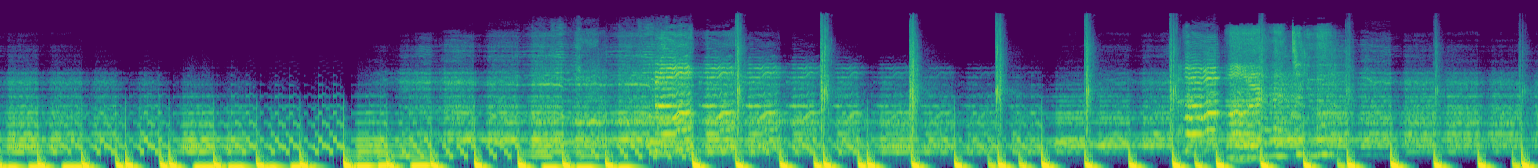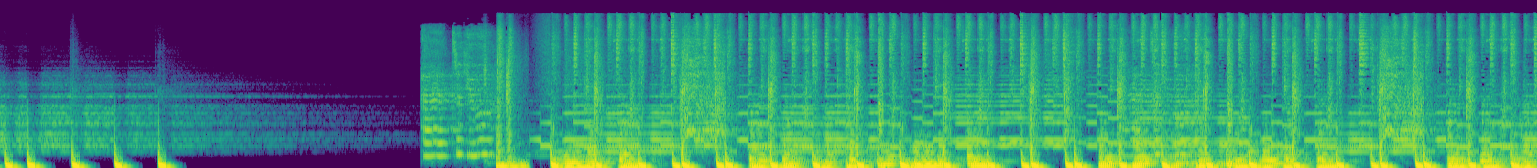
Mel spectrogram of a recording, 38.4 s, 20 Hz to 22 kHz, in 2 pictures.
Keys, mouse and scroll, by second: 1.0 click, 3.9-7.0 drag, 8.4-10.8 typing, 10.5 click, 20.7 ctrl+click, 22.0 click, 23.0-24.2 typing, 25.2-28.1 drag, 26.0-27.2 typing, 30.7-38.4 drag.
